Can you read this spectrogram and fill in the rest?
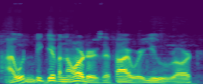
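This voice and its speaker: American lawman, low pitch, deadpan, authoritative, calm investigator, vintage radio drama. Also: normal speed, phone-quality sound, a little hiss or hum. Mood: stern, probing. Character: calm, commanding male Texas Ranger investigator. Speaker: lead actor and narrator. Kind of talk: 1950s radio drama acting. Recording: vintage 1950s radio broadcast recording.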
